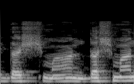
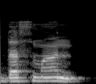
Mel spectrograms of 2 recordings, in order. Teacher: आपने इसको तालव्य शकार बना दिया था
